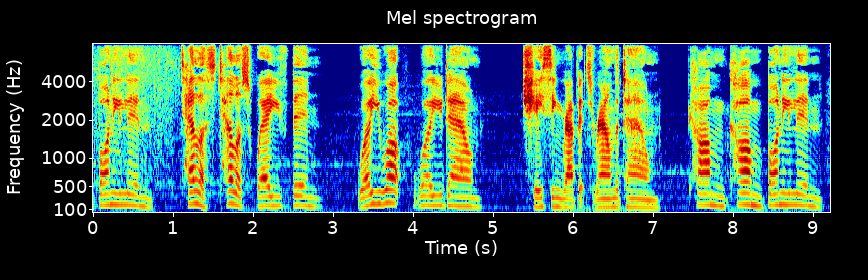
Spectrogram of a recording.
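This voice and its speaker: Actor voicing an eerie, slow-talking village boy. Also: medium pitch, a little hiss or hum, lightly acted. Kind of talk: dramatic video game acting.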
